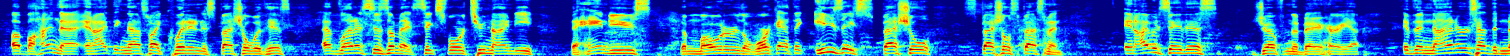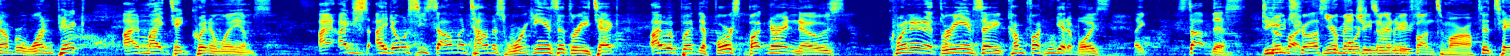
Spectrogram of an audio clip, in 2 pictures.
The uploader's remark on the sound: The crew is in Mobile, AL! Our first Senior Bowl show comes live from Draft Picks Taproom, in the heart of the action. Answer the crowd's #DraftOnDraft question.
